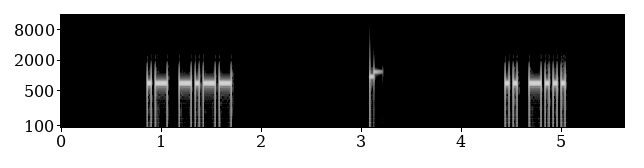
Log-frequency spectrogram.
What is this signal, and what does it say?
Morse code, heard as a keyed tone, about 30 wpm, 700 Hz. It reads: AY IB
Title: Top Two Letter Combinations in Words 30wpm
